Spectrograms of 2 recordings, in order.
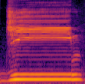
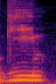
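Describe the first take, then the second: First: The first sound is a firm, fully closed j. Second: The first sound is a hard g. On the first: The speaker calls it right. "It is a solid letter. The makhraj of it completely closes. So J, J, Jim" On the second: The speaker calls it wrong. "it is incorrect to pronounce it as Gim with a G, G sound"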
